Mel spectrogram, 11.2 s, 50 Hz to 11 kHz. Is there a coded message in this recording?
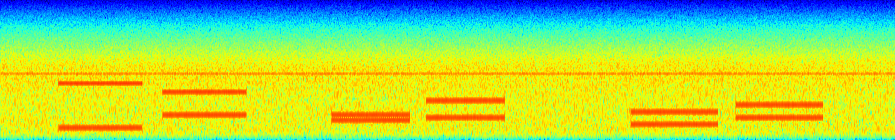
Yes: aircraft SELCAL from 0.7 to 10.3 s, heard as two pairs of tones, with radio static and a steady whistle near 1860 Hz. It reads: BS-HQ FH-GM DJ-GL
